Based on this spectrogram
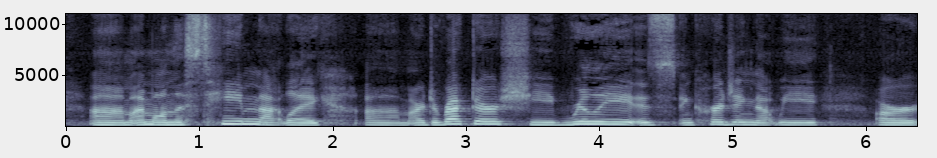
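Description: This woman has a normal speaking voice with an American accent. Her pitch sits in the medium range and varies in an ordinary way. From Colorado, Vail valley. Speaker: professional athlete, cyclist. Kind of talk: panel discussion.

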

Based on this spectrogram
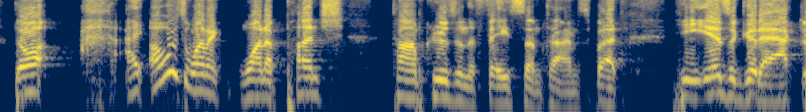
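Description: Speaking at a fairly quick pace against a quiet background, a man with an American accent has a medium pitch and a bright, sharp tone. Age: 50s. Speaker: podcast host. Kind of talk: casual chat.

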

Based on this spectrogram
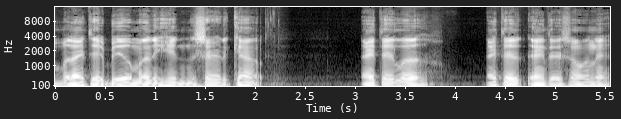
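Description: In a very clean recording with a silent background, a man with a fairly low pitch speaks at a fairly quick pace in monotone, flat intonation, with long, frequent pauses. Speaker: podcast host. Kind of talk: casual chat. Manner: loud.

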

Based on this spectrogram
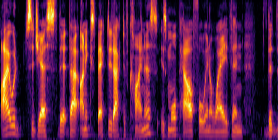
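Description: A man with an Australian accent speaks at medium pitch with ordinary pitch variation. The recording is very clean, with a silent background. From Australia, Adelaide. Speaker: university student. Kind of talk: interview.

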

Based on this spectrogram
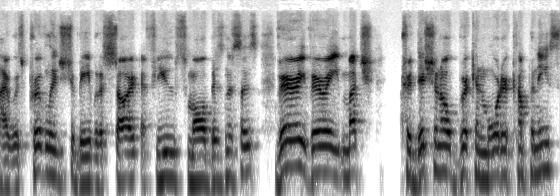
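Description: A man speaks with a normal speaking voice. His pitch is fairly high and his pace fairly quick. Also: fairly even intonation. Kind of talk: casual interview.

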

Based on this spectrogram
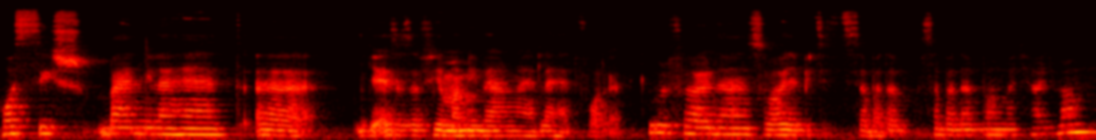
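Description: At a moderate pace, a woman speaks in a very deep, low pitch with ordinary pitch variation and big swings in loudness. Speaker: film director. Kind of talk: interview.

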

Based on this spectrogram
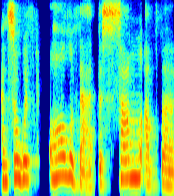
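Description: A woman with a Canadian accent uses a normal speaking voice, speaking at a fairly slow pace with lively intonation. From Canada. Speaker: entrepreneur, founder of a women's network. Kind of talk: interview.

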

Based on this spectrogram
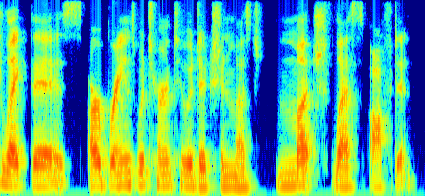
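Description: A woman is speaking. She has a normal speaking voice. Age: 30s. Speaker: health coach, former substance abuse counselor. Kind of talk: casual interview chat.

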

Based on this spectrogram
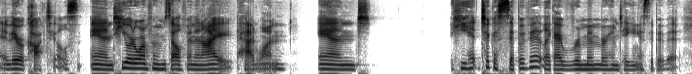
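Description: An unremarkable speaking voice at a fairly quick pace with fairly even intonation, in a very clean recording with a silent background. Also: woman, fairly low pitch for a woman. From New York City. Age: 30s. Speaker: podcast guest. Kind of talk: casual chat.

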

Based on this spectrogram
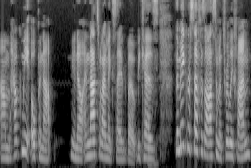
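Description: Her voice sits at medium pitch as the woman speaks. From Canada, Alberta (Edmonton). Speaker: tech program manager. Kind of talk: casual interview.

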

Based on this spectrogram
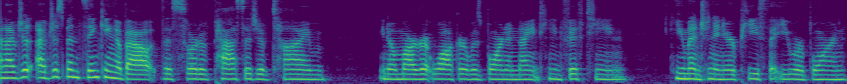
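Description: A woman with an ordinary speaking voice talks at a moderate pace. Her fairly low voice keeps a fairly even intonation. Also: very clean recording, silent background. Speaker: magazine managing editor and podcast host. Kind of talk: interview.

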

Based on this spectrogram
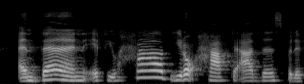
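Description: Against a quiet background, a woman speaks at a moderate pace with lively intonation in a plain, everyday voice. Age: 40s. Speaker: wellness business coach and livestream host. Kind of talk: casual livestream talk to community.

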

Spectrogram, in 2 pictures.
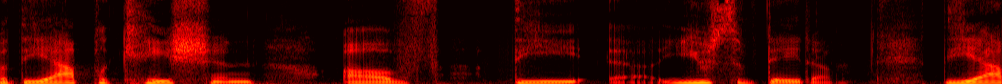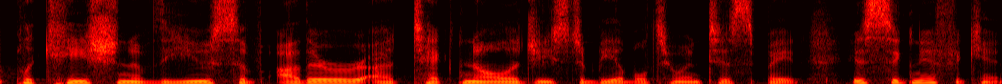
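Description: In a Western Canadian accent, a woman with a very deep, low pitch speaks at a moderate pace and fairly even intonation, recorded dry and close with no echo on a very clean, silent background. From Saskatchewan, Canada. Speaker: railway company executive. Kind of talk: interview. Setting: company headquarters.

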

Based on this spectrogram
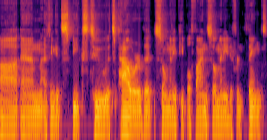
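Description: A man's very deep, low voice with an American accent and vocal fry, at a moderate pace with fairly even intonation and hardly any pauses. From New York City. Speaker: actor and playwright. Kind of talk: casual chat.

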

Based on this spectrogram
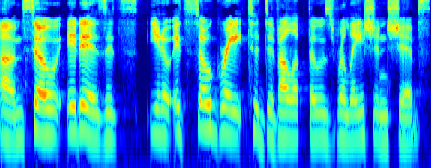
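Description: A woman with an unremarkable speaking voice talks at a fairly slow pace and medium pitch, captured on a very clean recording with a silent background. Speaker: podcast host and volunteer. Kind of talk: interview.

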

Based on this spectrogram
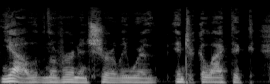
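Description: On a very clean recording with a silent background, a man with a fairly low pitch speaks somewhat breathily at a moderate pace in a flat monotone, the sound dry and close with no echo. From Canada, Toronto. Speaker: voice actor and comedian. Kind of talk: casual interview.

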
